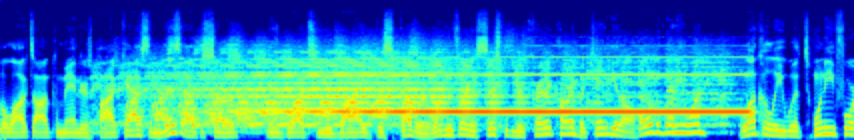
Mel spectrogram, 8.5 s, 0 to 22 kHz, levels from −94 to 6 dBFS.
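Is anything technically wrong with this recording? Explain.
Yes. From 0.73 to 7.79 s there is feedback howl: two devices sharing a room and a call form a microphone-to-loudspeaker loop that gains level each pass, so it builds into a tone near 700 Hz, pulsing roughly every third of a second and peaking about 10 dB above the speech.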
